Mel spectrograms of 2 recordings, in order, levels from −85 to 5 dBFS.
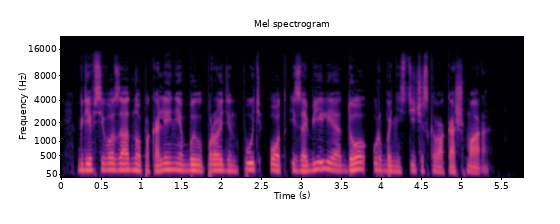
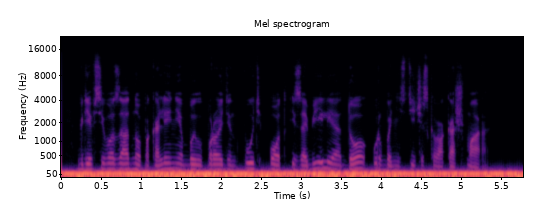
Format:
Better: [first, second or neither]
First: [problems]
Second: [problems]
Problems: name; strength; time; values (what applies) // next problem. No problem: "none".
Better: first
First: none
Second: low rumble; loud; throughout; 3 dB below the speech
